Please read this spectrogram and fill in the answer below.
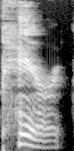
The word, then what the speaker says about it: per: Ankh is a symbol of life, but what does per mean? Or I guess it's pronounced pear. I literally wrote down the word pronunciation guide right next to this. So, and I kept saying per. It's pronounced pear, apparently.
